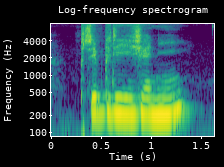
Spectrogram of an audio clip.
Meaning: 1. verbal noun of přiblížit 2. approximation
- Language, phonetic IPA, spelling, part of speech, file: Czech, [ˈpr̝̊ɪbliːʒɛɲiː], přiblížení, noun, Cs-přiblížení.ogg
